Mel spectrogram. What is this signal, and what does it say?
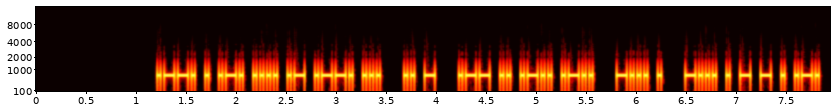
Morse code, heard as a keyed tone, about 34 wpm, 700 Hz. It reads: PERHAPS IT WILL BE BETTER
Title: Sentences from Top 1500 Words 35wpm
